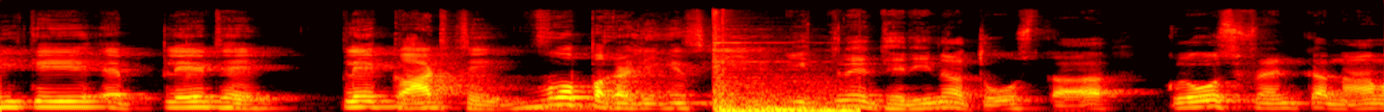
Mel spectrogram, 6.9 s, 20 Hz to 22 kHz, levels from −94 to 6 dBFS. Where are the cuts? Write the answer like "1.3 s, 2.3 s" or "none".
3.9 s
